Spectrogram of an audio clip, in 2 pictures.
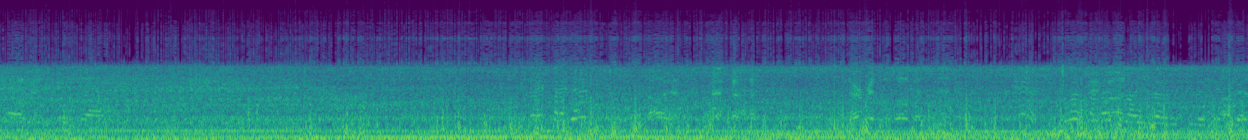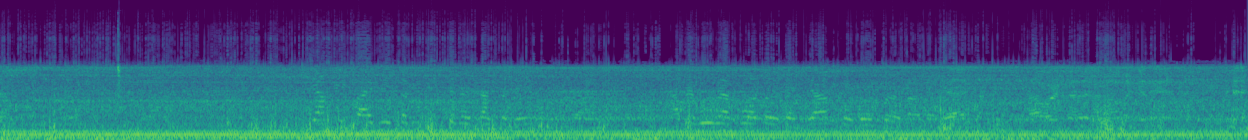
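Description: Engine of a small high-wing propeller plane running loud and steady, heard from inside the cabin with the door open; its note shifts about ten seconds in.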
